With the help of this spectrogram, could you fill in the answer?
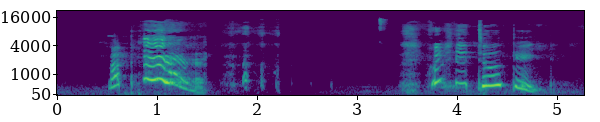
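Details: Pet Siberian Husky complaining: two bursts of drawn-out, wavering, yodel-like whines that rise and fall, with short pauses between, and a person talking back to it.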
